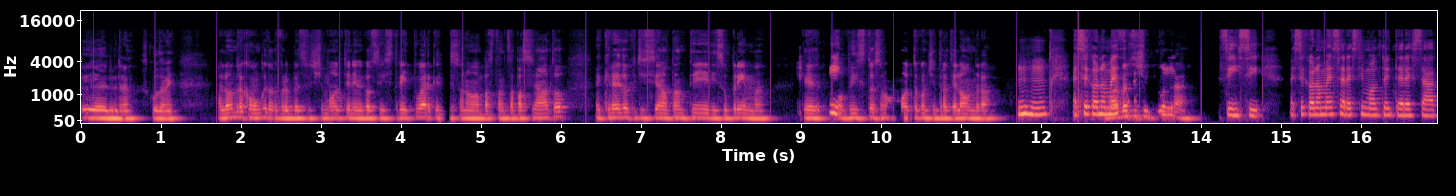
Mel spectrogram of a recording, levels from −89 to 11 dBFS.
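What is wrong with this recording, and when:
tick 78 rpm -12 dBFS
12.46 pop -2 dBFS

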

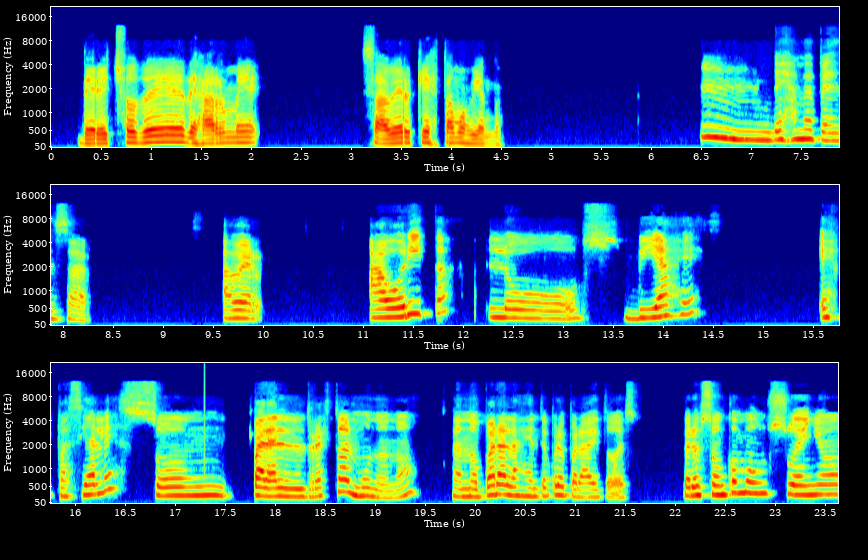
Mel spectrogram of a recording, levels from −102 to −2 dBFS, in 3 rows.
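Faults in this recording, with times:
17.29 pop -12 dBFS

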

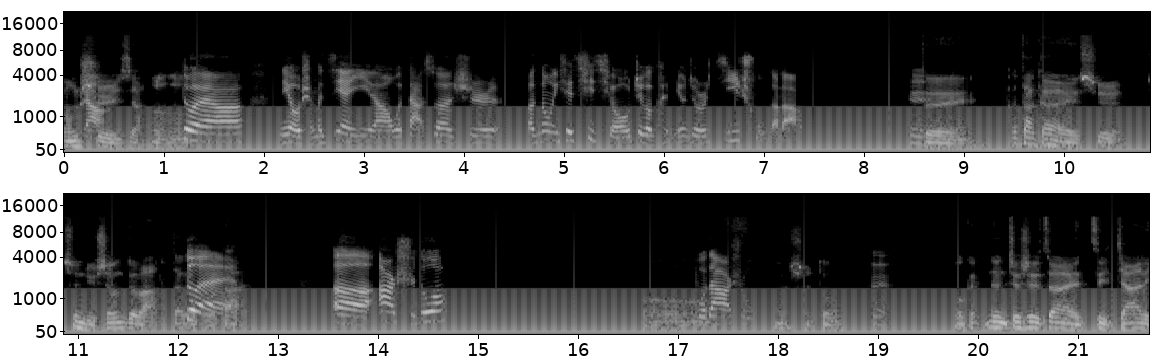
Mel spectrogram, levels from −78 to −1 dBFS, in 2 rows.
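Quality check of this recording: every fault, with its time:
buzz 60 Hz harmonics 24 -34 dBFS
tick 78 rpm -22 dBFS
11.98 pop -19 dBFS

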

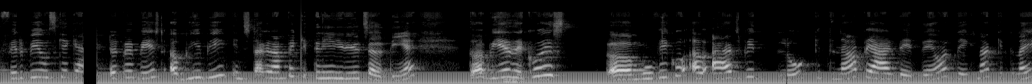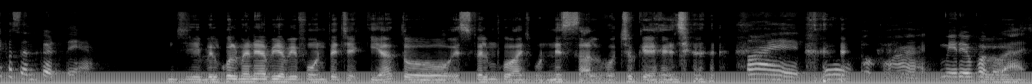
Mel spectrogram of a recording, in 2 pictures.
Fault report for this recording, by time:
buzz 60 Hz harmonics 9 -28 dBFS
0.83–0.97 gap 0.139 s
3.01 pop -16 dBFS
7.86–7.87 gap 12 ms

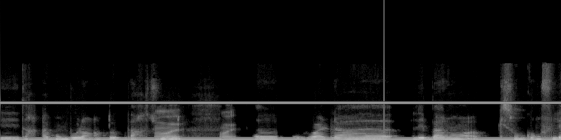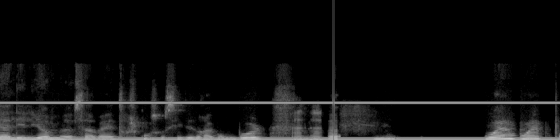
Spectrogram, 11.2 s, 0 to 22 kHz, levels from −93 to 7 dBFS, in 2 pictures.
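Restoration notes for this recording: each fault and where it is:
hum 50 Hz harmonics 8 -33 dBFS
tone 5900 Hz -34 dBFS
3.84 pop -15 dBFS
8.94–8.95 gap 13 ms

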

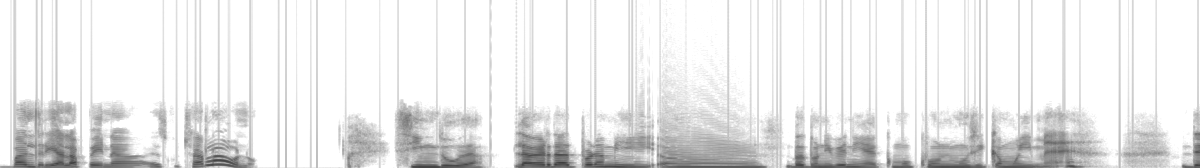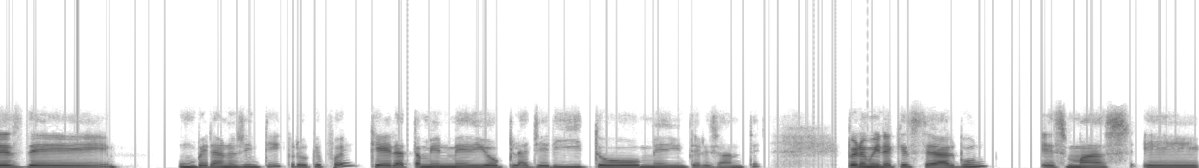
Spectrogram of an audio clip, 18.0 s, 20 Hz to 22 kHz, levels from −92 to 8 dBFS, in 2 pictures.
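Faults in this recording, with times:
crackle 12/s -32 dBFS
4.76–5.68 clipped -29 dBFS
9.59 pop -16 dBFS

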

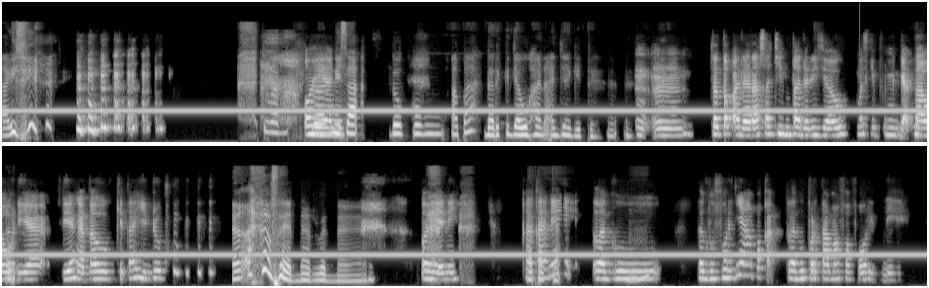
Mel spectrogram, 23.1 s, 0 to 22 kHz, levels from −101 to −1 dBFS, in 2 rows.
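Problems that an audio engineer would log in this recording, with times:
tone 900 Hz -25 dBFS
10.72 pop -15 dBFS

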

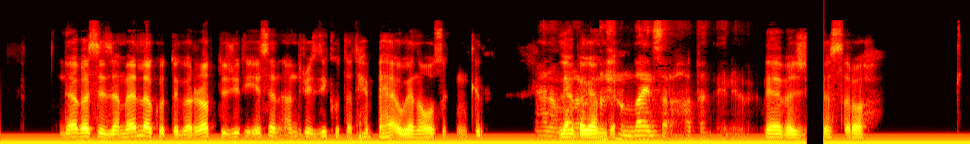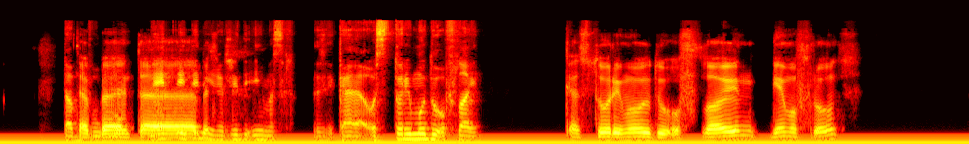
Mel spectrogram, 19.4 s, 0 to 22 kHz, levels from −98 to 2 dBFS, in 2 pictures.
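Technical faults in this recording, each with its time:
hum 50 Hz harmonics 5 -27 dBFS
8.06–8.24 gap 0.178 s

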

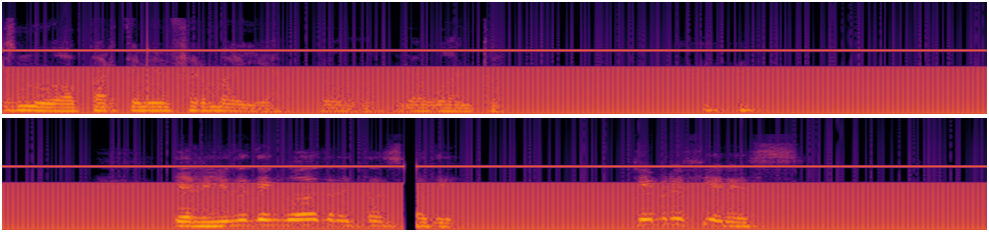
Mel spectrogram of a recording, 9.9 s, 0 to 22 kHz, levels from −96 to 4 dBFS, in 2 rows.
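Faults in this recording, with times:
buzz 60 Hz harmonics 33 -29 dBFS
crackle 99/s -34 dBFS
tone 3700 Hz -31 dBFS
0.72 gap 2.7 ms
6.93–6.99 gap 63 ms

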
